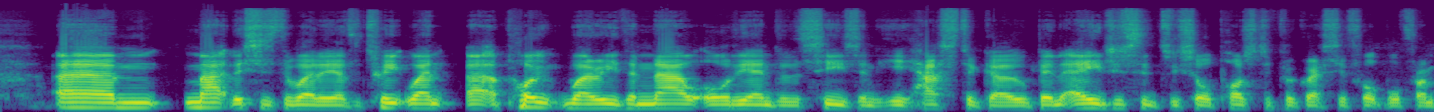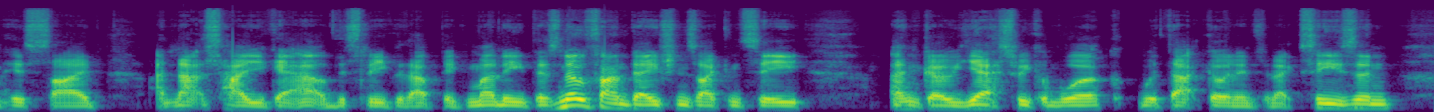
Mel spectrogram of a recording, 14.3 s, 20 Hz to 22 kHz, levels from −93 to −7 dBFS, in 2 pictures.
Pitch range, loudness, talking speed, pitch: 100-125 Hz, -20 LUFS, 280 wpm, 110 Hz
